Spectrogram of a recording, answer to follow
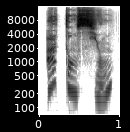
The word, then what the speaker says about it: attention: Dans le mot attention, T se prononce S.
